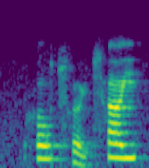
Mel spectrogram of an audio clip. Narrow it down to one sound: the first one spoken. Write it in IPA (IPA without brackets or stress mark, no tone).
h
